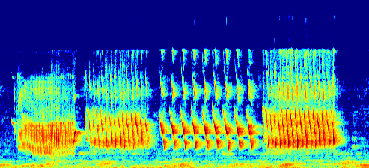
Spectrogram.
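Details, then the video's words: Canary song, a short burst of broken song meant to stimulate young canaries to start singing: a buzzy high trill, a rapid rattling tour, a run of separate pulsed notes, then another fast trill. "RANGSANGAN DAN PANCINGAN KENARI PAUD AGAR CEPAT BUNYI DAN GACOR - kenari lain langsung respon"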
